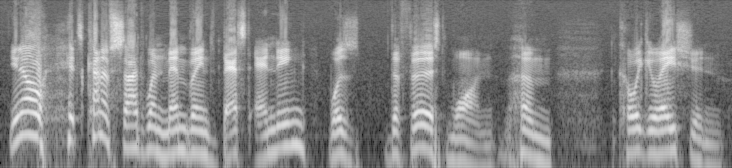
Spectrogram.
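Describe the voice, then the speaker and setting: A man's voice: medium pitch, a bit bright, rough recording. A man giving casual video game commentary, thinking aloud in a musing, dryly critical way. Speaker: let's play host. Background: music behind the voice.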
